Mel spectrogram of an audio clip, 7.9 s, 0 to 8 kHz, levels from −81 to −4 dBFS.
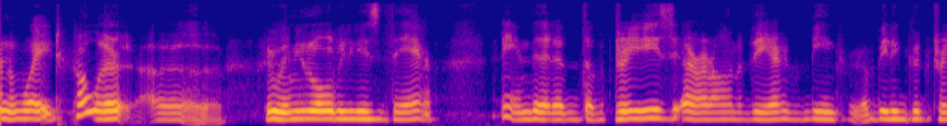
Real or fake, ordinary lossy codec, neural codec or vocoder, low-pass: fake; none; codec, 16 kHz in and 24 kHz out, 0.4 kbps, LongCat-Audio-Codec, four codebook decoder; 7.2 kHz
